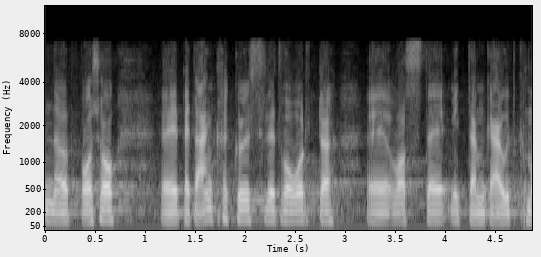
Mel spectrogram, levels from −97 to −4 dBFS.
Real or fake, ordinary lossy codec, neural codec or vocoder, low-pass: real; none; none; 7.2 kHz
